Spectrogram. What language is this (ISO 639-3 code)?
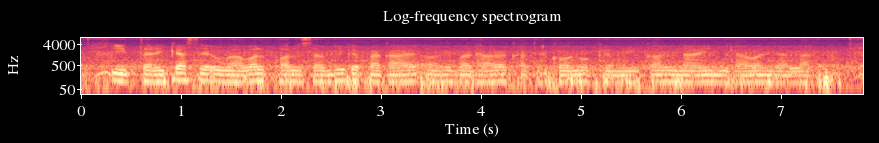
bho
